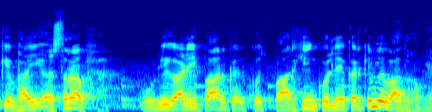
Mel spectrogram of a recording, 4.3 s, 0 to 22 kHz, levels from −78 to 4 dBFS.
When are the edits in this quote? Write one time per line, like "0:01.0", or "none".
none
